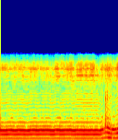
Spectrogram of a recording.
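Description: A man singing a romantic ballad, holding one long, steady note over the music.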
